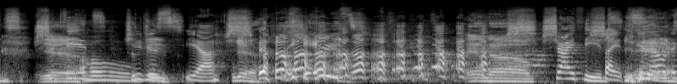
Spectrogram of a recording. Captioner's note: laughs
